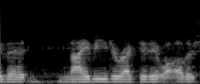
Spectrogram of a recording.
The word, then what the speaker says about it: Nyby: Now the film is directed by Christian Nyby, or Nyby, however, I think it's Nyby. N-Y-B-Y. You tell me how it's pronounced. Nyby sounds like a new pronunciation.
